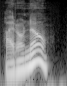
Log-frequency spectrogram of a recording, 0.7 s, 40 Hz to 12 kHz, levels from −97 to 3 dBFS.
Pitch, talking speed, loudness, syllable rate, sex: 140 Hz, 265 wpm, -15 LUFS, 6.3 syllables/s, male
